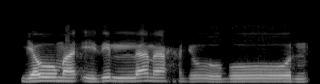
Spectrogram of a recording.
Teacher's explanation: لام کو ادا کرتے ہوئے آواز ناک میں جاتی نہیں ہے، اور آواز ناک میں جائے گی تو غنہ ہوگا، آواز ناک میں جب تک نہیں جائے گی غنہ نہیں ہوگا، تو یہاں پہ غنہ ہوگا ادغام بالغنہ، نہیں، ادغام بلا غنہ، یومئذ لمحجوبون۔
